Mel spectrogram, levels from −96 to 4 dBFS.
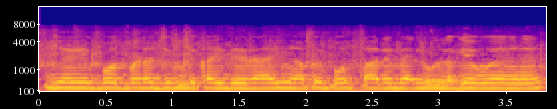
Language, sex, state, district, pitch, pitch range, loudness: Hindi, female, Rajasthan, Jaipur, 180 Hz, 180-185 Hz, -12 LUFS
